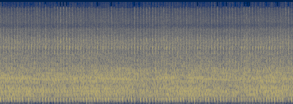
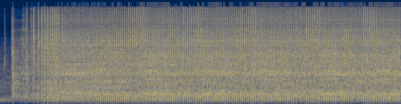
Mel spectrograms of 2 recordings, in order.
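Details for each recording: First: Troy-Bilt Bronco riding mower with a Kohler Courage single-cylinder engine, carburetor jet slightly drilled out, driving down the driveway. A fast putter at steady speed wavers with occasional hesitation: a mild running stumble whose cause is not yet found. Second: Kohler Courage engine on a Troy Bilt Bronco riding mower, after drilling out the carb jet. Steady, busy drone with a gentle rise and fall about once a second; it runs fine with only mild governor surge.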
